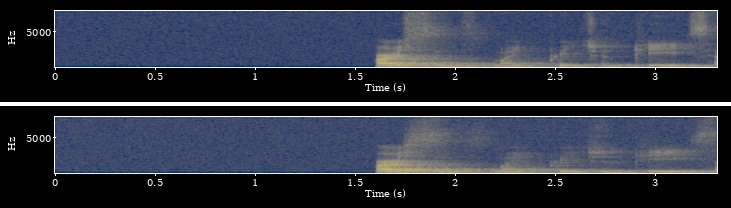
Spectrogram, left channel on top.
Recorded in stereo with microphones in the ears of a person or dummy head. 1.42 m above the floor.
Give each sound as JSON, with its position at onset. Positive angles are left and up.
{"t": 1.6, "sound": "a man speaking", "side_deg": 35, "distance_m": 2.0}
